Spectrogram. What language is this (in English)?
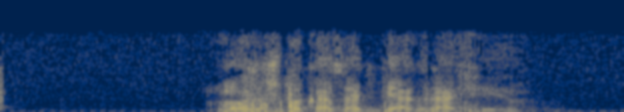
Russian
